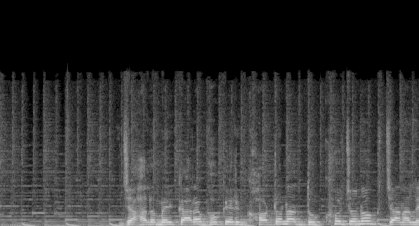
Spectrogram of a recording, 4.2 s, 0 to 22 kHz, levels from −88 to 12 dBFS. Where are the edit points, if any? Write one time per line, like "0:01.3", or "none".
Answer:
0:01.2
